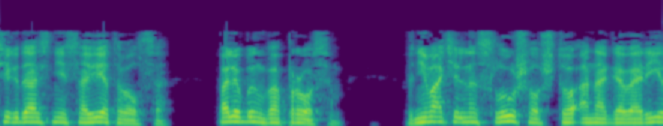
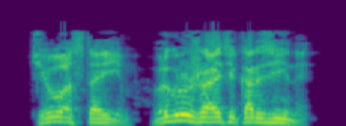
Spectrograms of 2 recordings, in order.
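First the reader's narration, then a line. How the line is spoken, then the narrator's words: Harsh bark. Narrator (Russian): Дима рявкнул на мужиков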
